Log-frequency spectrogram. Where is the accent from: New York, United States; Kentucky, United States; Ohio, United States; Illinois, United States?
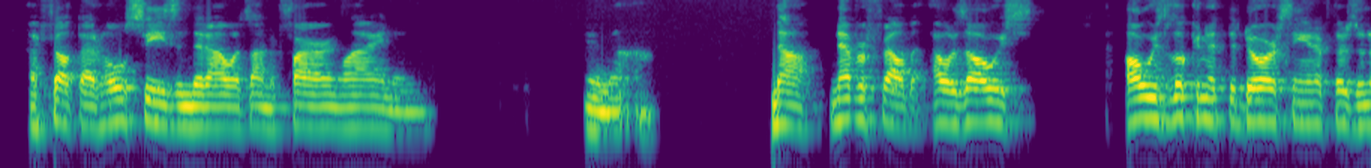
Ohio, United States; Cleveland; we play the Cleveland Browns, which I grew up in Cleveland, so I got even more people watching.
